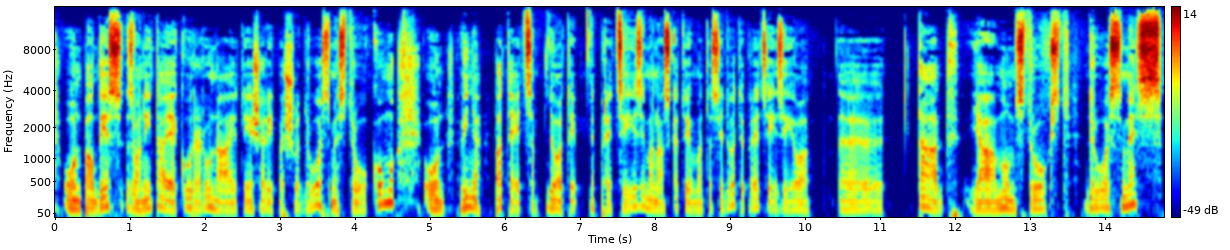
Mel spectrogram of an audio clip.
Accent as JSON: {"language": "Latvian", "country": "Latvia", "said": "mēs esam latvieši, mēs, jā, mēs piedaram latviešu tautai"}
